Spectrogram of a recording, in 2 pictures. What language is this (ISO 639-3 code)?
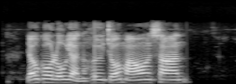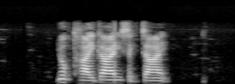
yue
